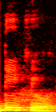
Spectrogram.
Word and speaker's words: deque: तो double ended क्यू is also called D Q, pronunciation उसका डेक भी है, या DEQUE भी है, या DEQUE भी है, ठीक है।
